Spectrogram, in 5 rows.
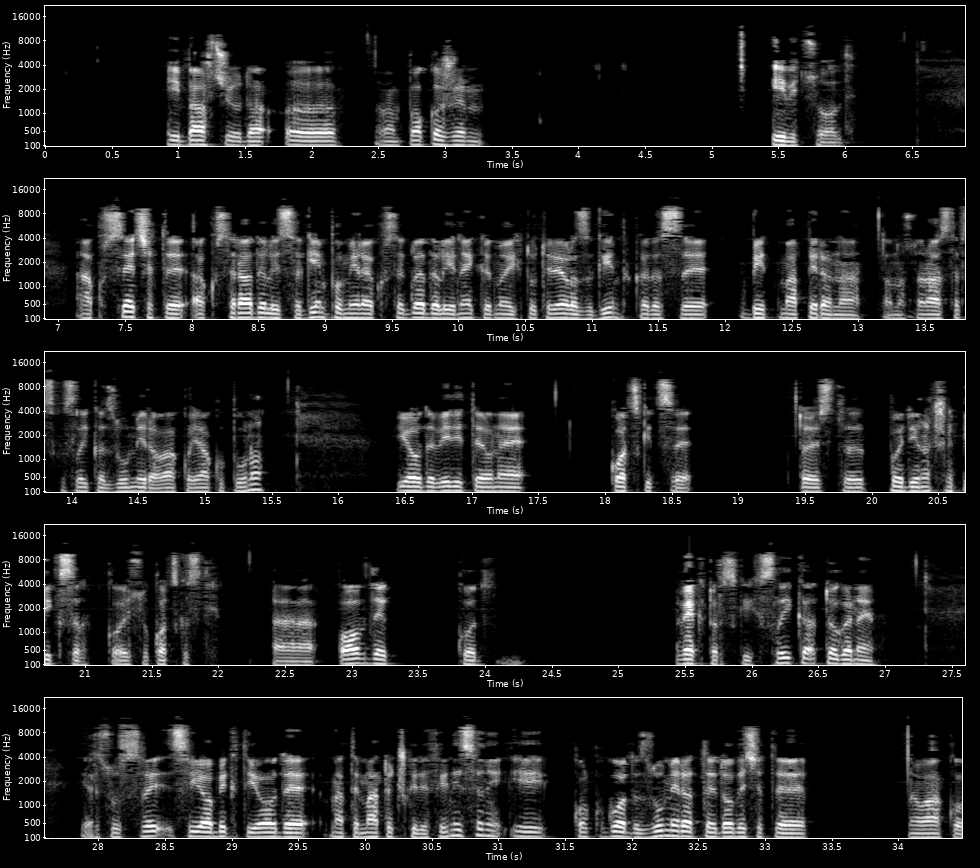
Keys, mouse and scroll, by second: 0.1-1.0 ctrl+scroll down 2, 1.0 ctrl+scroll down 1, 2.5-4.2 drag, 4.4-5.0 scroll up 2, 5.0-5.6 scroll down 2, 5.6 ctrl+scroll down 1, 6.0-6.6 ctrl+scroll up 2, 6.6-7.0 ctrl+scroll up 1, 7.1-7.7 ctrl+scroll up 2, 7.7 ctrl+scroll up 1, 10.6-11.2 ctrl+scroll down 2, 11.6-12.2 ctrl+scroll up 2, 12.3-12.8 ctrl+scroll up 2, 14.1-15.2 ctrl+scroll up 2, 23.1-23.9 scroll down 2, 24.5-25.2 ctrl+scroll down 2, 25.5-26.0 ctrl+scroll down 2, 26.0-26.7 ctrl+scroll down 1, 27.2-27.8 ctrl+scroll up 2, 28.1-29.2 ctrl+scroll up 2, 30.0 ctrl+scroll up 2, 30.8-31.6 ctrl+scroll up 2, 31.9-32.6 ctrl+scroll up 2, 32.6-33.1 ctrl+scroll up 1.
